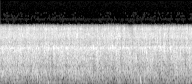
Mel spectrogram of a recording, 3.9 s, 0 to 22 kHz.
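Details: Freeze Miser freeze-prevention valve on outdoor faucet, within 150 feet, November: steady even rush of water, no sputter or surging; valve still open passing full flow while water warms the near-freezing assembly before closing.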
